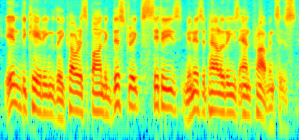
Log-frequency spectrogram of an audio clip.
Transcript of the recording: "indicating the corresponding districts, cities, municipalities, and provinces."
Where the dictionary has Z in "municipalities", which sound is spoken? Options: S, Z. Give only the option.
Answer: Z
